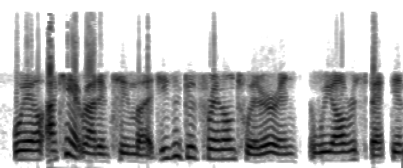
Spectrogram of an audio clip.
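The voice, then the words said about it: Southern US accent, North Carolina. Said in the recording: “What a great accent, too. Aren't you from North Carolina originally?”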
